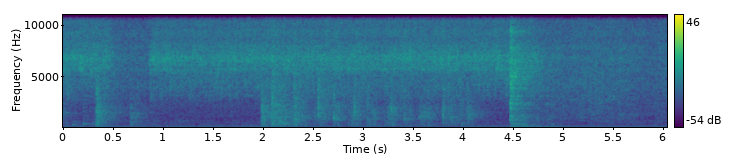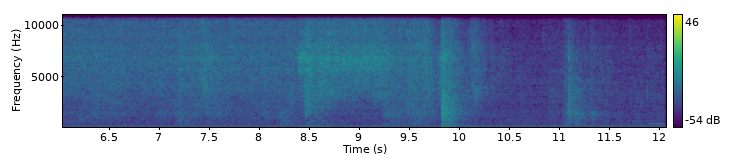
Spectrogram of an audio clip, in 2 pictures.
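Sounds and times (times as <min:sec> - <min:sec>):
running tap water hissing: 0:00.0 - 0:04.5.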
